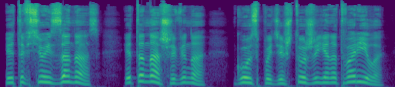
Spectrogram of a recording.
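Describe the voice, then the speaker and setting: A man voicing a distraught young mother, frantic and shouting, in a storybook. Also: sits high, lively intonation, fairly quick, no echo, studio quality, voice pushed up.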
